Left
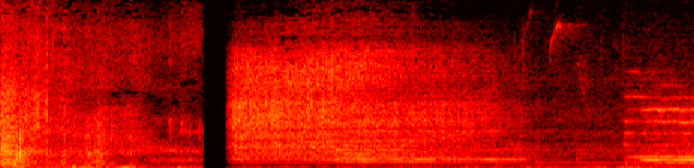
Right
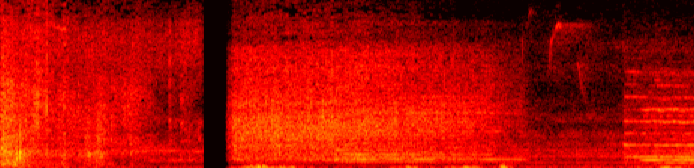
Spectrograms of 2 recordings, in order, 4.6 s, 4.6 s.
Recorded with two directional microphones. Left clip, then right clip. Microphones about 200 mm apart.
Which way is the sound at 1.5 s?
50° right (ahead or behind).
